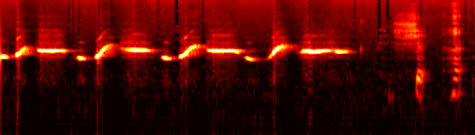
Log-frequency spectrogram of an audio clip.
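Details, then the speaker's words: Four repeated bird-like rising whistles in a fixed pattern with breathing in and out a certain way, then breathy sounds; repetitive whistling vocal tic, must be done four times or restarted. "yeah so that one I want is super annoying because I have to like breathe in and out a certain way while I'm doing it and I have to do it four times"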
